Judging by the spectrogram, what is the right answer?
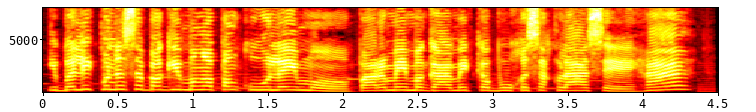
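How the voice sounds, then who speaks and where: A weary, overworked mother with a high, very bright, forceful voice. She scolds impatiently yet cares, in an emotive radio drama manner over faint music. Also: fairly quick. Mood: weary, brisk. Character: tired, overworked single mother, impatient but caring. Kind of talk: Tagalog radio drama acting.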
